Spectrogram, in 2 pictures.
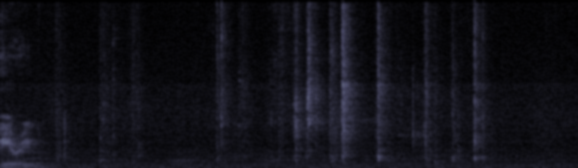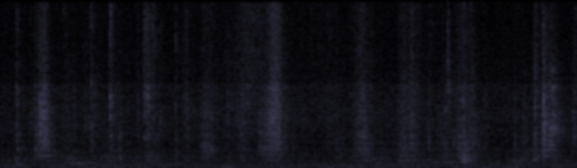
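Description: A cardboard box rustles and clicks as it is opened.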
